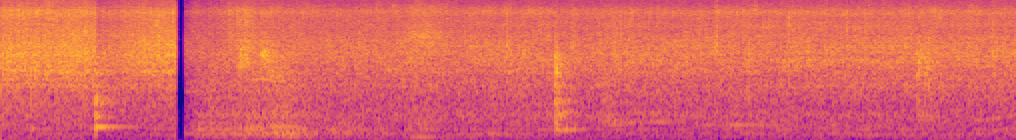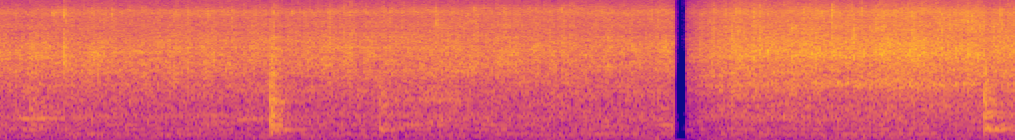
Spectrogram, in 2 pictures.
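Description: Mashed potatoes fry in hot oil in a pan, a loud, steady sizzle that runs nearly unbroken, with a few brief stirring knocks and two short cuts in the sound.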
